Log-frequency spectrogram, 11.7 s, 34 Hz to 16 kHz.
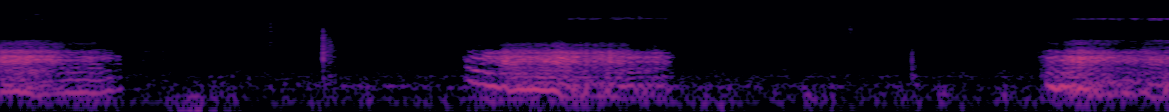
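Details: Snoring from a sleeping 14-year-old Shih Tzu/Poodle mix dog.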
